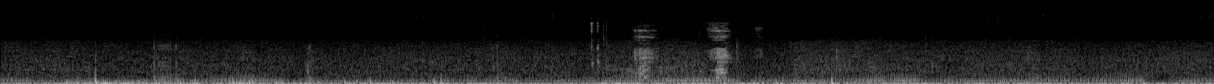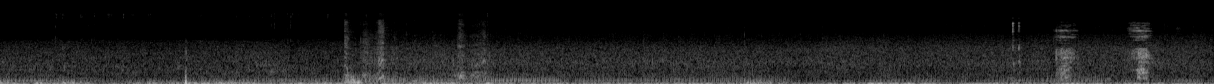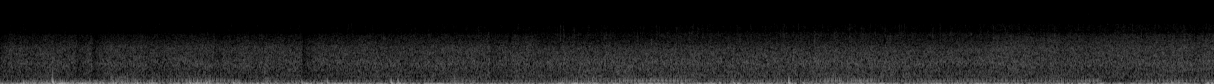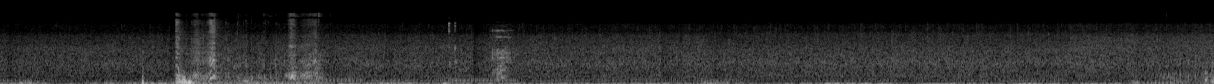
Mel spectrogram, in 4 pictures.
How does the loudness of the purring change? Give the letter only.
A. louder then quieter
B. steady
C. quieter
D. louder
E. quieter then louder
C.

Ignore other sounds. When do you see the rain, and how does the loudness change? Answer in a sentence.
You can hear the rain from 0.0 to 48.5 s, getting louder.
